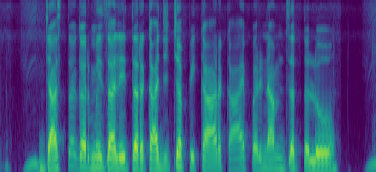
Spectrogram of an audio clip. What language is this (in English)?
Marathi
